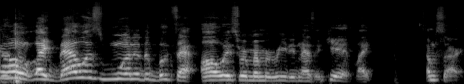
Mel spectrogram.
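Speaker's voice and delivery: tearful, crying speech with a cracking, breaking voice. Remembering a book read as a kid, crying, voice breaking. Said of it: "Minute cry break".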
